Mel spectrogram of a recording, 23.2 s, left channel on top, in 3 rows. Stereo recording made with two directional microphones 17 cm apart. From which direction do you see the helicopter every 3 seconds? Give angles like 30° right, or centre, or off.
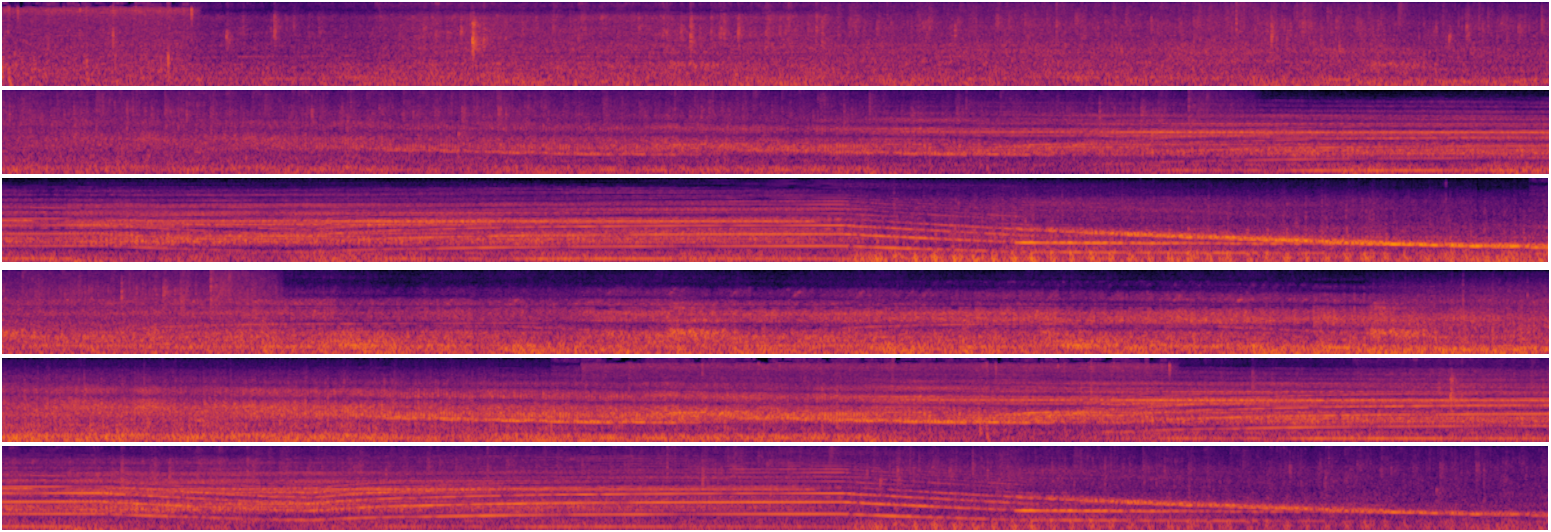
70° right, 60° right, 50° right, 40° right, 20° right, 10° left, 40° left, 50° left.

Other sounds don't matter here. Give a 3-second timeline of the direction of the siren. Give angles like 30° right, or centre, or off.
60° right, 50° right, 50° right, 50° right, 40° right, 30° right, 10° right, 40° left.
